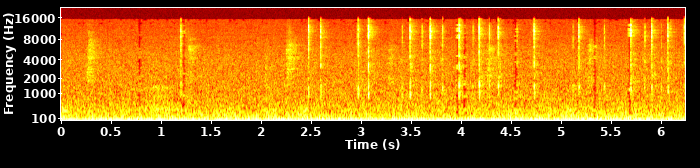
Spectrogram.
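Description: Faint, quick clicks of a stylus tapping on a tablet screen during handwriting, starting about two seconds in and coming several times a second. Under them is a faint, steady low hum.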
